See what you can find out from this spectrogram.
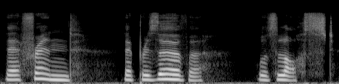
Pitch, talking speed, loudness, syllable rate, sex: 215 Hz, 105 wpm, -16 LUFS, 3.6 syllables/s, female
